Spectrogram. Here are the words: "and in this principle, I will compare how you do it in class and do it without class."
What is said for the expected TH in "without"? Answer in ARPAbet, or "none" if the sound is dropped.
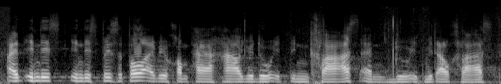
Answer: T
